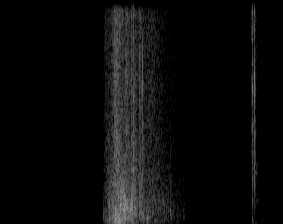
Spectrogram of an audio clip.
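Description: A game menu whooshes softly as it closes.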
